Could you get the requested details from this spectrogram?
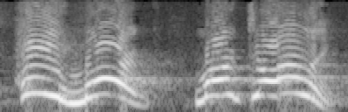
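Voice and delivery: high, loud hail; calling out. Retold or imitated. Stranger hailing the pastor at the falls, calling out. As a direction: shout a name across a parking lot.

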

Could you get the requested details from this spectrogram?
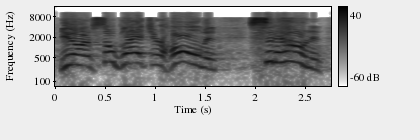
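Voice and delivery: high, slow adoring wife voice; a wife's dreamy welcome home, pitched high; doting wife. Pretend. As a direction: greet him like she's been waiting all day. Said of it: "Just kinda walk in the door and".

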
